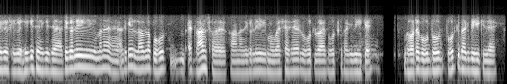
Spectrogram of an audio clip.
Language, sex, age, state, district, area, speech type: Assamese, male, 18-30, Assam, Charaideo, rural, conversation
